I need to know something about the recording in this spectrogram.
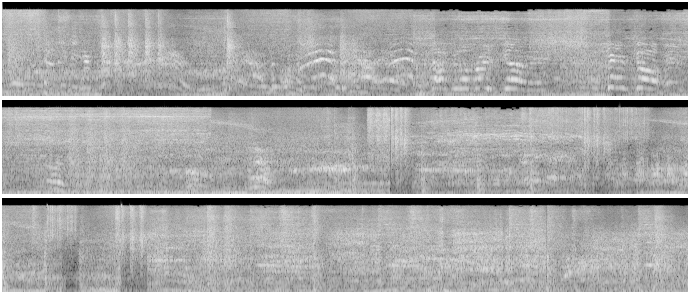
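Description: Haunted-house soundtrack: a steady low industrial drone and music under wavering, wordless voices. In the second half comes a run of sharp bangs and clanks.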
